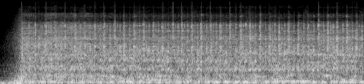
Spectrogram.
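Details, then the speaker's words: Motorcycle idling: dense loose metallic rattle over the engine note that changes completely when the clutch lever is pulled, indicating clutch noise. "Ahí hablamos de ruido de embrague"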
